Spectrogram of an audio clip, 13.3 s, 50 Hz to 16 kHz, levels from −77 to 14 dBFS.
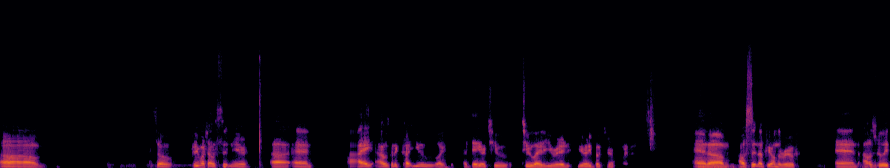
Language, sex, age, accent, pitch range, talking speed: English, male, 20-39, American, 100-115 Hz, 200 wpm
